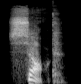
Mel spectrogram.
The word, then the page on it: sock: British English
